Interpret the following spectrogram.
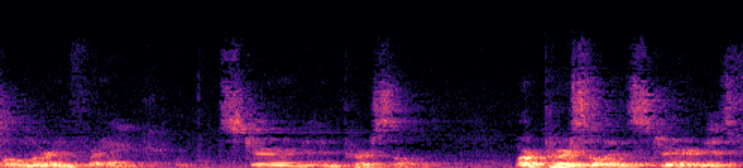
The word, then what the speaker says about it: Purcell: his, he'd invited Frank Purcell. Like the composer, he invariably said, on being introduced, in case someone might mistakenly put the accent on the second syllable.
